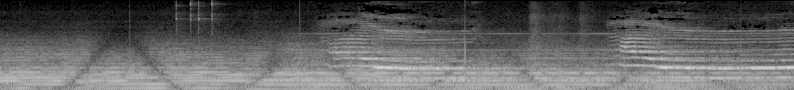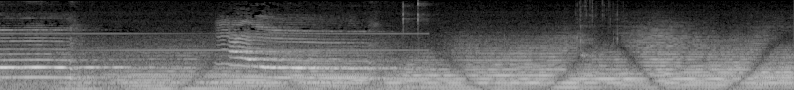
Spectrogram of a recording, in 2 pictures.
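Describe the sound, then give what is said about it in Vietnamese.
A soldier's cat yowling strangely in wartime, giving three long, drawn-out wails with wavering pitch. Each cry rises out of a steady droning background and trails off, with quiet gaps between them. “Nhưng con mèo của Long đột nhiên gào rú rất lạ lùng.”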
